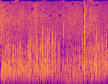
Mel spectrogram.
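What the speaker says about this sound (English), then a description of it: "The wind got the best of us. It's still windy." Rough, broadband winter wind buffeting a microphone during snow cleanup, steady and loud throughout with low rumbling gusts and no clear voices.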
